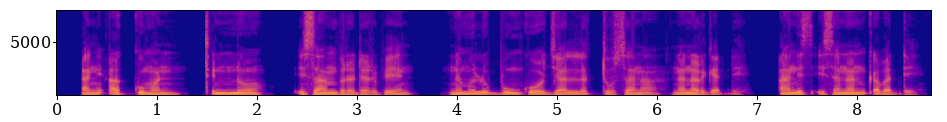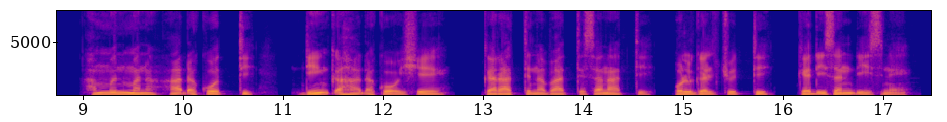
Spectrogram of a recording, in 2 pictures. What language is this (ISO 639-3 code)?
orm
